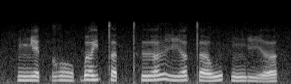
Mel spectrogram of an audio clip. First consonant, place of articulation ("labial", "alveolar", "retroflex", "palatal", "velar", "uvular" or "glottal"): palatal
